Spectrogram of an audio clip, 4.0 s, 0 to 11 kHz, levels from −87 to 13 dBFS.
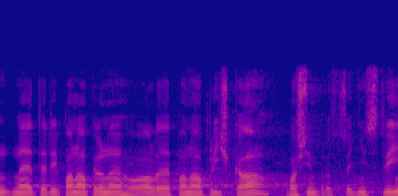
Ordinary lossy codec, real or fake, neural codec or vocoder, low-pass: AAC, 48 kbps; real; none; 7.2 kHz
